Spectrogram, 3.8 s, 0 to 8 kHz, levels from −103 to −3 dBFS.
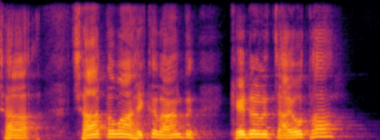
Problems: none marked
